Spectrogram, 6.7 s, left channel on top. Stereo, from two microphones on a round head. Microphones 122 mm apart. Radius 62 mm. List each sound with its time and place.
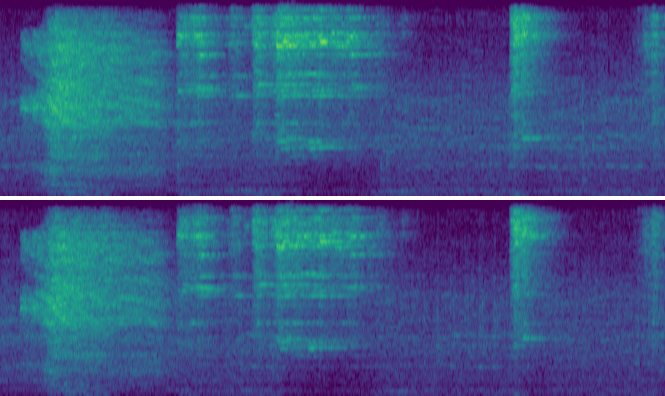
0.2 s laughter: 15° right (ahead or behind), 0.6 m; by 1.6 s 35° left (ahead or behind), 1.3 m
1.8 s keys jangling: 15° left (ahead or behind), 1.2 m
